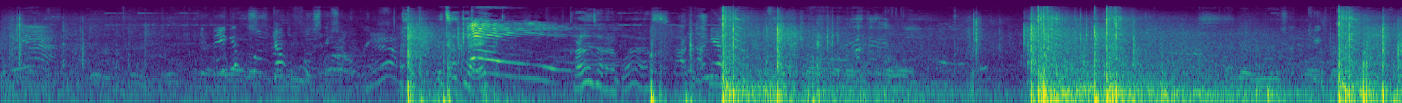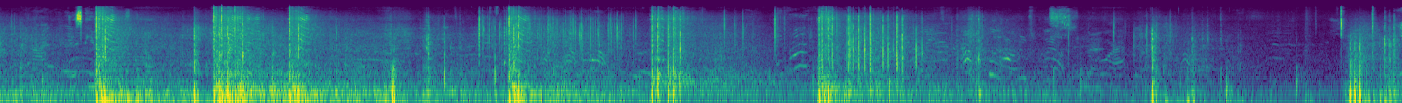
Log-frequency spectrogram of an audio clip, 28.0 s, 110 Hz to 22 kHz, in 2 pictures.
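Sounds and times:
fireworks bursting with bangs: 0:00.0 - 0:02.3, 0:03.2 - 0:28.0.

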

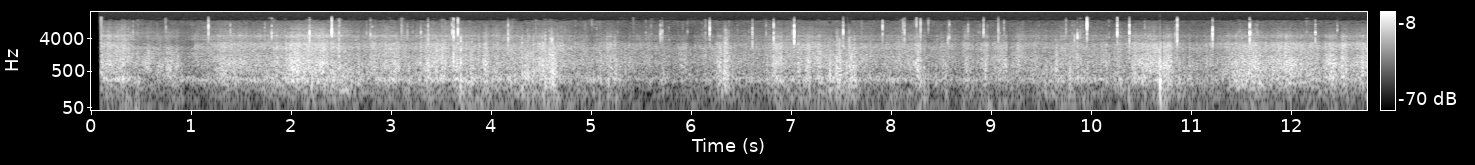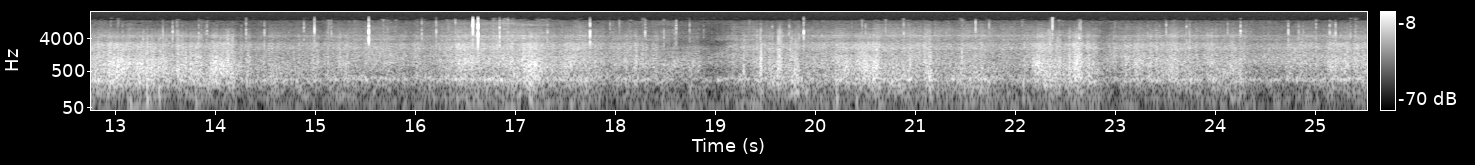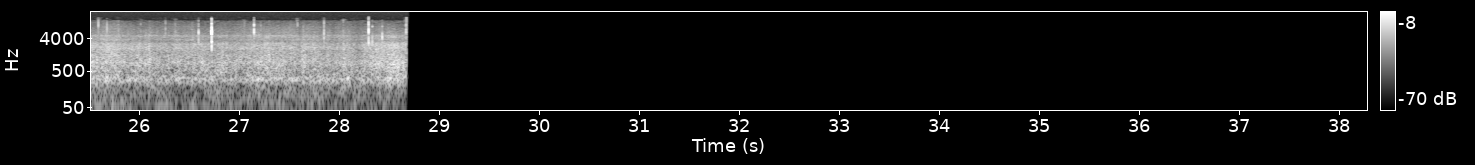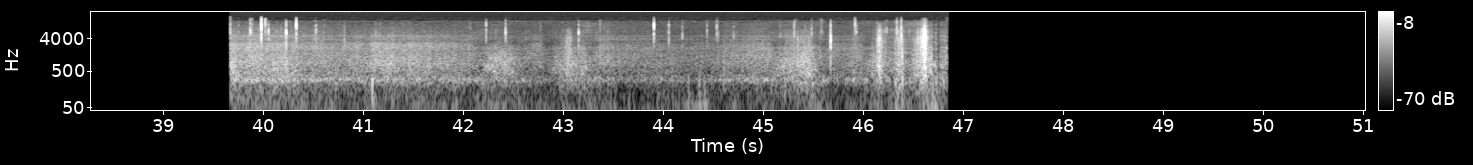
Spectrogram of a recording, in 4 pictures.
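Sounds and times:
bicycle tyres on wet road: 0:00.1 - 0:28.7, 0:39.7 - 0:46.8
wind: 0:00.1 - 0:28.7, 0:39.7 - 0:46.9
faint ticks: 0:00.2 - 0:28.7, 0:39.7 - 0:46.8.

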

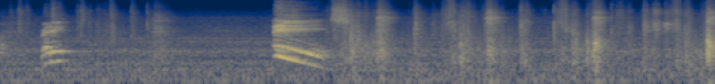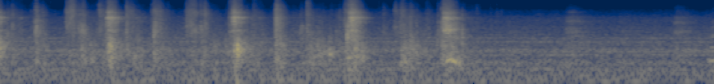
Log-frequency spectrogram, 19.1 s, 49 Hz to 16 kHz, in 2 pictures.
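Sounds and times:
bare feet on foam mat: 0:00.0 - 0:02.3, 0:04.4 - 0:16.0
forceful breaths: 0:01.9 - 0:02.4, 0:04.4 - 0:15.9
uniform swishing: 0:04.4 - 0:15.4.

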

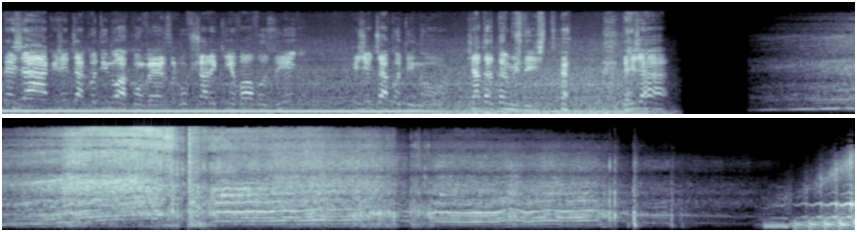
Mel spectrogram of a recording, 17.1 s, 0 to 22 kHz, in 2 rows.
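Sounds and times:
racing car engine revving: 0:07.5 - 0:17.0.

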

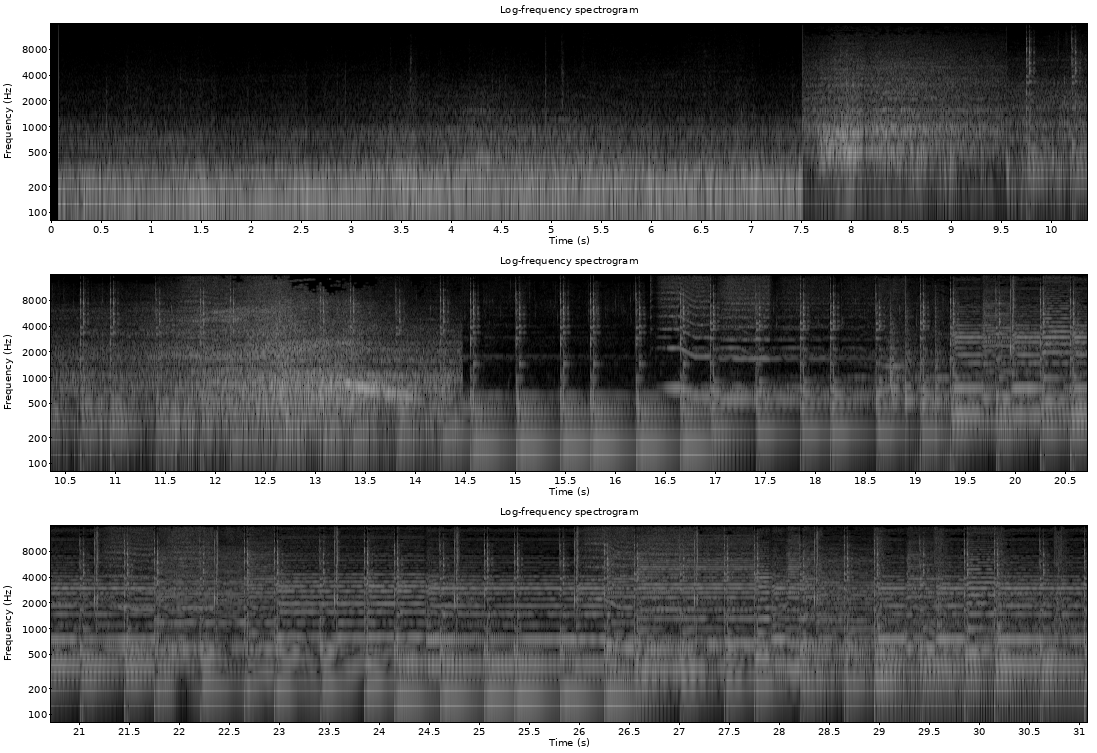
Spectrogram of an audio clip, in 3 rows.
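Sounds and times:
car engine drone inside cabin: 0:00.1 - 0:14.5
engine revving: 0:00.1 - 0:14.5
music with steady beat: 0:09.7 - 0:31.0.

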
